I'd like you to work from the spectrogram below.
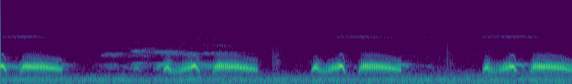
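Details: Spotted dove, a wild bird used to lure others, cooing three times in a row, each phrase a stuttering pair of short notes ending in a long mellow coo, steady low hum behind.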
